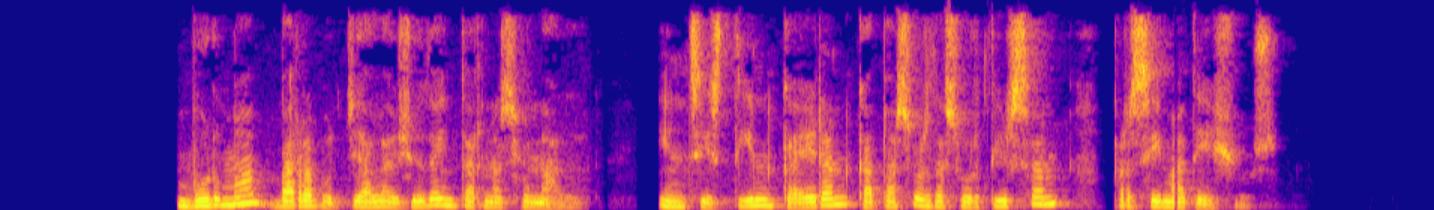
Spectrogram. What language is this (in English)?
Catalan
